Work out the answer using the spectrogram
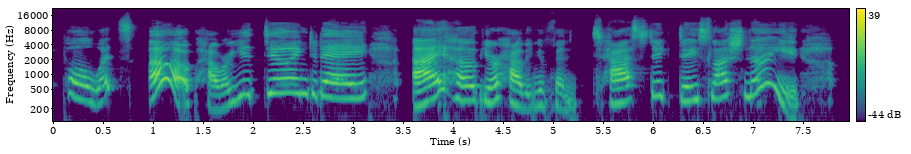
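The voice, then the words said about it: Put-on Valley Girl accent. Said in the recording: “my Valley Girl impression”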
